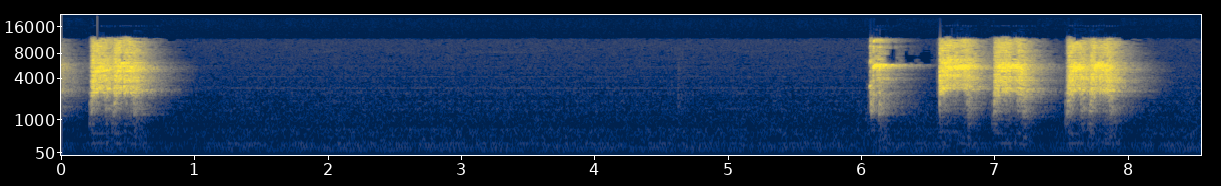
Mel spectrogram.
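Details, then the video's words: Desi black francolin recorded in England: one loud rasping note, a long silence of about five seconds, then a full phrase of a brief whistle followed by four harsh, scratchy notes spaced about half a second apart. "Dasi Speeder Teetar In England"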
